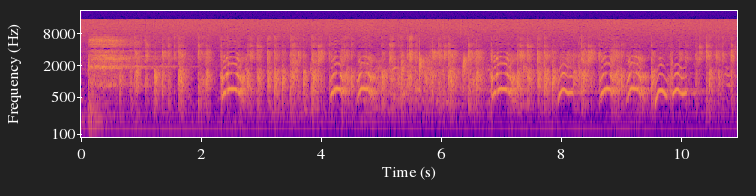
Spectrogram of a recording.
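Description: Acoustic guitar being handled and tapped: many small knocks and clicks, with short pitched notes that bend up and fall back, coming more often near the end.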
